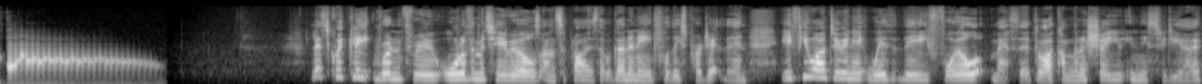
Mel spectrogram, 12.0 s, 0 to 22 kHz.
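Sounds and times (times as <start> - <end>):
cartoon boing sound effect: 0.0 - 1.7.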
